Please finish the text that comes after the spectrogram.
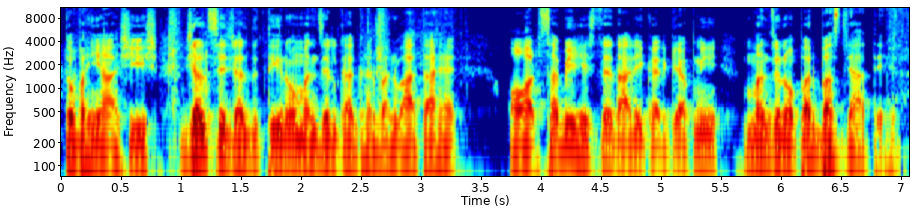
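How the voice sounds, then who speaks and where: A man giving calm scripted narration for an animated family story. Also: fairly low pitch, moderate pace.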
